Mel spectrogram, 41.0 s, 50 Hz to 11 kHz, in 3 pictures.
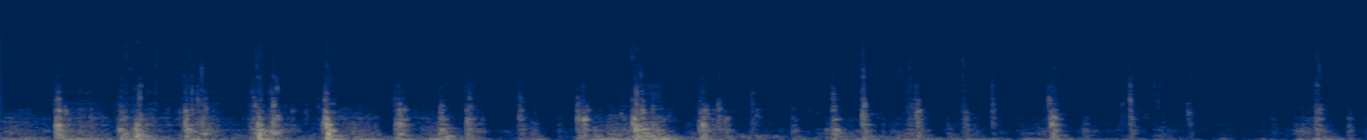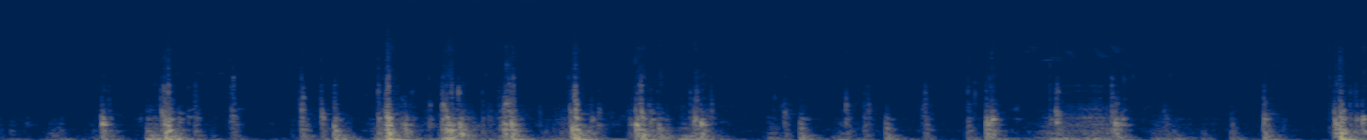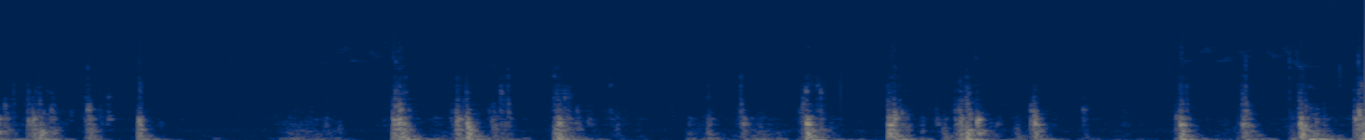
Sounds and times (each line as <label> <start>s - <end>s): wind 0.0s - 40.9s
wooden boat being gently swayed by the water 0.0s - 40.9s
